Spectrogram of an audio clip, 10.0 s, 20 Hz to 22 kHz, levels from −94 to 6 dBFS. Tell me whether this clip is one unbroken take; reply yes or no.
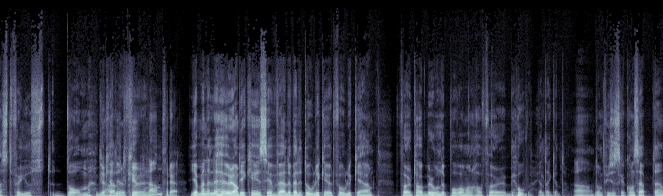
no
